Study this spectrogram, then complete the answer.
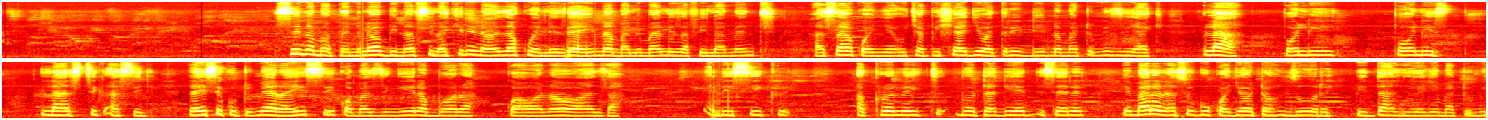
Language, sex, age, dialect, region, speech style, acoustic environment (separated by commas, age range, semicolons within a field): Swahili, female, 25-34, Kenya - Nairobi Sheng-influenced, Kenya, happy; relaxed; excited; focused, people talking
